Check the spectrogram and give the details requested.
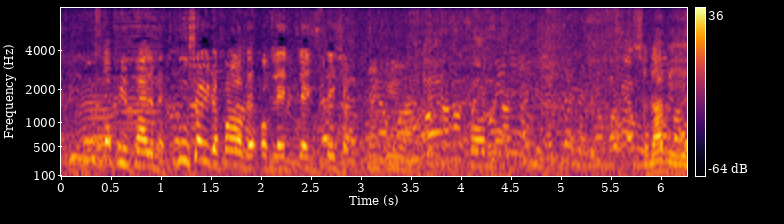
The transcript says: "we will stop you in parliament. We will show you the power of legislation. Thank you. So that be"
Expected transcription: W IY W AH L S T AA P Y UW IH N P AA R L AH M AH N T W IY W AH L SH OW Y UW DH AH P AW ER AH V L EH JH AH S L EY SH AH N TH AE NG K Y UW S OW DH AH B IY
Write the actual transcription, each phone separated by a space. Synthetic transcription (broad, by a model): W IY W AH L S T AA P Y UW IH N P AA L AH M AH N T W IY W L SH OW Y UW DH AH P AW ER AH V L EH JH AH S L EY SH AH N F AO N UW S OW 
